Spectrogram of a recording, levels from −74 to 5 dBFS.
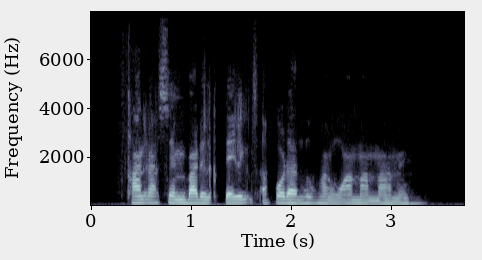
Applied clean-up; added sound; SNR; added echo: neural diffusion model UNIVERSE++.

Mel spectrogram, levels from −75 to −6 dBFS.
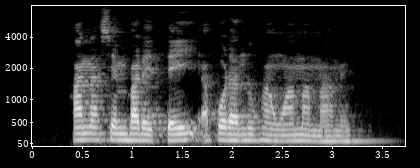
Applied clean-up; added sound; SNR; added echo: none; none; none; none.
